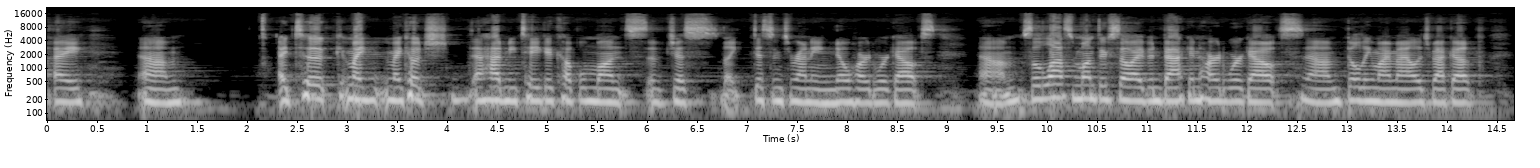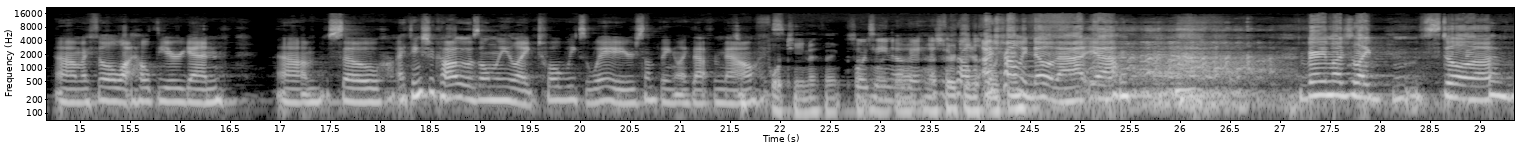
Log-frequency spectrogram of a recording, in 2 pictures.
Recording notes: We recorded this podcast in front of a live audience back back in early July at the Sports Basement in San Francisco. Before we opened it up to audience Q&A.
